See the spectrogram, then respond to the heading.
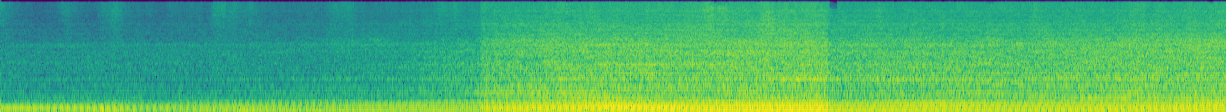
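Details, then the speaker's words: Natural-gas home standby generator at the start of hurricane season, just after house power is switched over to it: a steady, even low drone that firms up as the house load comes on, with no knocks or hunting; healthy running under load. "And you can hear the generator just cut on. All right, awesome."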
